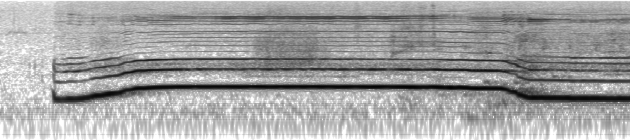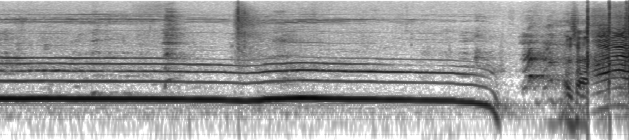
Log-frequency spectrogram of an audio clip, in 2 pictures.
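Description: A person imitates a wolf's defensive territorial howl through cupped hands, one long sustained tonal howl that dips slightly in pitch partway through, then falls away, followed by brief rustling.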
